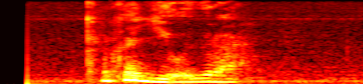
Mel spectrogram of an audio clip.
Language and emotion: Russian, neutral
